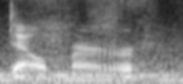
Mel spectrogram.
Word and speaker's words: Delmar: I mean, it's spelled Delmar, M-A-R, but I think they all pronounce it Delmer.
